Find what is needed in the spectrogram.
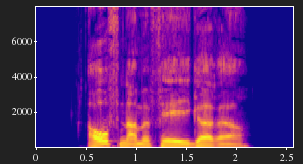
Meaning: inflection of aufnahmefähig: 1. strong/mixed nominative masculine singular comparative degree 2. strong genitive/dative feminine singular comparative degree
- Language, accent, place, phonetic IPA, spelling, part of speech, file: German, Germany, Berlin, [ˈaʊ̯fnaːməˌfɛːɪɡəʁɐ], aufnahmefähigerer, adjective, De-aufnahmefähigerer.ogg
